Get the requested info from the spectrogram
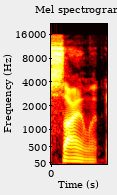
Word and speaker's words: SLNT: It's S-L-N-T, but it's pronounced silent, a silent bag.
